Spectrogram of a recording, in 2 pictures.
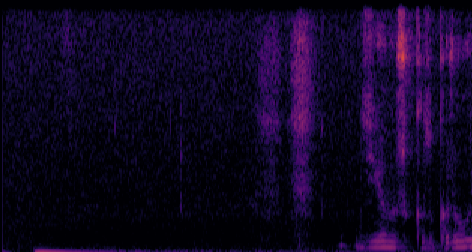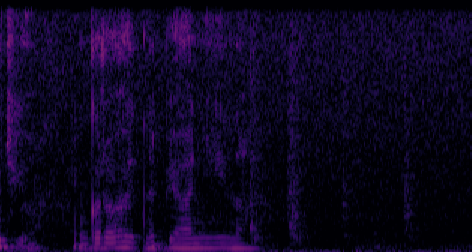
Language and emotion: Russian, sad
